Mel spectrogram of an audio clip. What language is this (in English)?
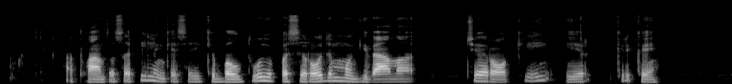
Lithuanian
